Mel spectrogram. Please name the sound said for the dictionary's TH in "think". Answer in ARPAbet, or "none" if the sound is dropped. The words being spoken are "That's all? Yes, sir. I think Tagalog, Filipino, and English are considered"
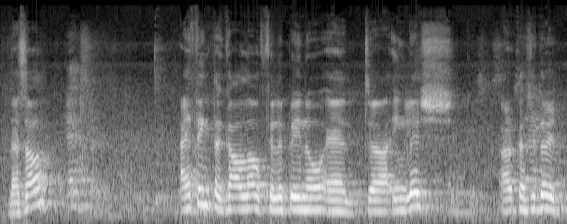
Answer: T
